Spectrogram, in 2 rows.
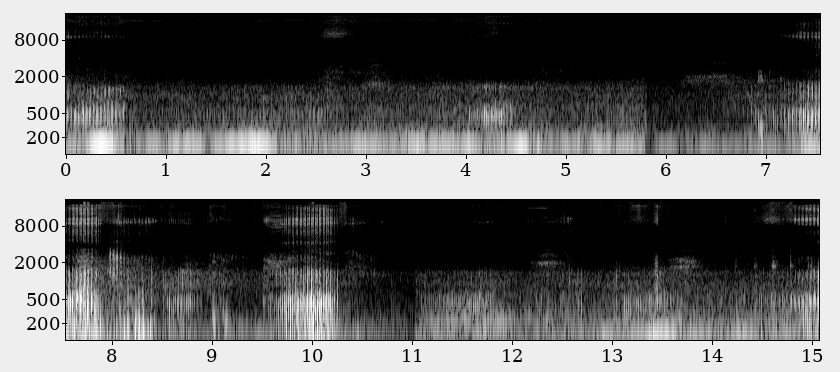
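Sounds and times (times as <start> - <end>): cat purring: 0.0 - 0.7, 3.8 - 5.0, 6.8 - 15.0.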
